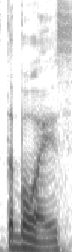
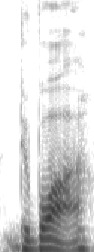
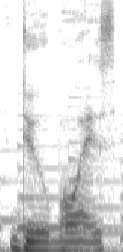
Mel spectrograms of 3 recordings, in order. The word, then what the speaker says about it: Du Bois: And it is pronounced Du Bois, not Du Bois, which I almost insisted on it pronouncing in that way. But he said in a letter written in 1939 that the pronunciation of my name is Du Bois, with the accent on the last syllable.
